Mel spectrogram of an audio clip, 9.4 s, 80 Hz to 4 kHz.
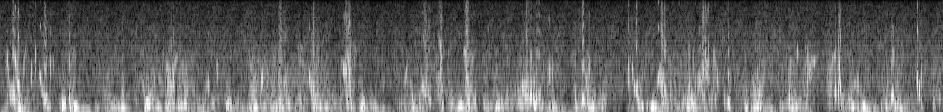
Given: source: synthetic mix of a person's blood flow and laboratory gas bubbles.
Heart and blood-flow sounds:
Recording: Doppler ultrasound of blood flow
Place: precordium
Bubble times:
0.02-0.76 s: bubbles
1.18-1.29 s: bubbles
1.40-1.90 s: bubbles
2.05-2.21 s: bubbles
2.46-3.31 s: bubbles
3.40-3.69 s: bubbles
4.02-4.93 s: bubbles
5.04-5.55 s: bubbles
5.71-6.08 s: bubbles
6.24-6.43 s: bubbles
6.54-6.75 s: bubbles
6.78-7.34 s: bubbles
7.49-7.65 s: bubbles
7.84-8.19 s: bubbles
8.26-8.61 s: bubbles
8.79-9.04 s: bubbles
9.13-9.26 s: bubbles
9.31-9.42 s: bubbles
From the record:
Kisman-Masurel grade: 343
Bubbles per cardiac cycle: rolling drumbeat, 9 or more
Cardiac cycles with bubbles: 100%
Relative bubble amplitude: loud (0.450 to 0.775)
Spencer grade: 3 (all of the cardiac periods contain showers or single bubble signals, but not dominating or overriding the cardiac motion signals)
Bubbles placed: anywhere in the cardiac cycle

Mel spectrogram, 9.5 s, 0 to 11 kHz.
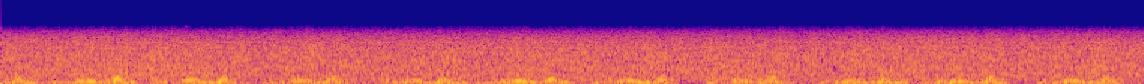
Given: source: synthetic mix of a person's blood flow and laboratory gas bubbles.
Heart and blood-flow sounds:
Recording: Doppler ultrasound of blood flow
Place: precordium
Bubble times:
1.00-1.16 s: bubbles
1.21-1.34 s: bubbles
1.40-1.47 s: bubbles
1.50-1.59 s: bubbles
From the record:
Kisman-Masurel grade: 211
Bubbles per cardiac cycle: several, 3 to 8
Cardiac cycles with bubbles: 1 to 10%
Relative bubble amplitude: barely perceptible (0.100 to 0.250)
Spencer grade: 1 (occasional bubble signal discernible with the cardiac motion signal, with majority of cardiac periods free of bubbles)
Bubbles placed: anywhere in the cardiac cycle

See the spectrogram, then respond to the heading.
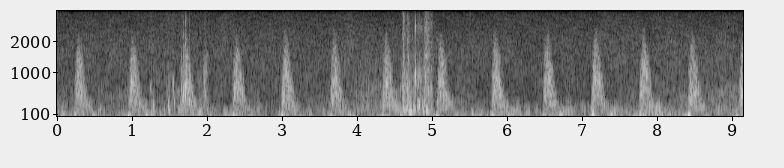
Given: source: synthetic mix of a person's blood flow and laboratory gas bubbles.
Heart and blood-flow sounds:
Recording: Doppler ultrasound of blood flow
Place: subclavian vein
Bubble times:
1.23-1.31 s: bubbles
1.45-1.81 s: bubbles
1.83-2.04 s: bubbles
4.47-5.04 s: bubbles
From the record:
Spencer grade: 1 (occasional bubble signal discernible with the cardiac motion signal, with majority of cardiac periods free of bubbles)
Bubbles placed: anywhere in the cardiac cycle

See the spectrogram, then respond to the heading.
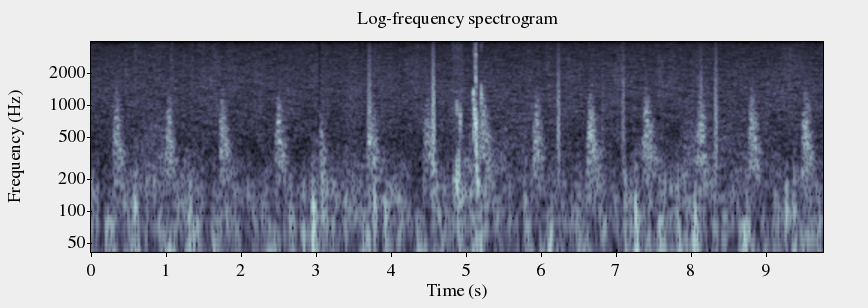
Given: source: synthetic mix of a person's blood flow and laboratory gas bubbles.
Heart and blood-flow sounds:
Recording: Doppler ultrasound of blood flow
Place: subclavian vein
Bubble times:
4.81-4.97 s: bubbles
5.07-5.25 s: bubbles
From the record:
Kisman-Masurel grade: 213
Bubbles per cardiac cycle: several, 3 to 8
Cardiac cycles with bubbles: 1 to 10%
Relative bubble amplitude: loud (0.450 to 0.775)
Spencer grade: 1 (occasional bubble signal discernible with the cardiac motion signal, with majority of cardiac periods free of bubbles)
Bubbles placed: anywhere in the cardiac cycle

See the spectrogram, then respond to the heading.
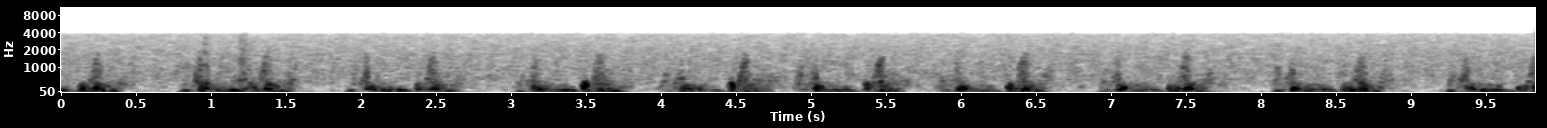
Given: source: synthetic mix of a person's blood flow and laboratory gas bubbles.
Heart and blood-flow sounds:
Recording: Doppler ultrasound of blood flow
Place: precordium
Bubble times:
0.88-1.32 s: bubbles
From the record:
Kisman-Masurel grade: 111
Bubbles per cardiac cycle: 1 to 2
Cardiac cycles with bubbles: 1 to 10%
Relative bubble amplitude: barely perceptible (0.100 to 0.250)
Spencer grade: 1 (occasional bubble signal discernible with the cardiac motion signal, with majority of cardiac periods free of bubbles)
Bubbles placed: only in the low amplitude regions of the cardiac cycle

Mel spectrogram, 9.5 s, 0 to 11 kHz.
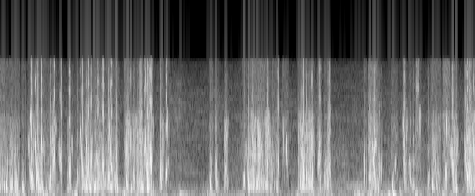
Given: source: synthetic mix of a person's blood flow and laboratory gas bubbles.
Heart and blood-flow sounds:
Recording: Doppler ultrasound of blood flow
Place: subclavian vein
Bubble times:
0.00-1.24 s: bubbles
1.33-1.46 s: bubbles
1.53-2.40 s: bubbles
2.48-3.08 s: bubbles
3.18-3.40 s: bubbles
4.17-4.26 s: bubbles
4.29-4.40 s: bubbles
4.47-4.57 s: bubbles
4.83-5.60 s: bubbles
5.63-5.77 s: bubbles
5.96-6.29 s: bubbles
6.34-6.43 s: bubbles
6.46-6.63 s: bubbles
7.26-7.67 s: bubbles
7.81-7.95 s: bubbles
8.04-8.44 s: bubbles
8.54-8.82 s: bubbles
8.85-9.18 s: bubbles
9.29-9.51 s: bubbles
From the record:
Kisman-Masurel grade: 444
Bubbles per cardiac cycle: continuous sound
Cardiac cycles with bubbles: 100%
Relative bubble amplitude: maximal (0.775 to 0.999)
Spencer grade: 4 (maximum detectable bubble signal sounding continuously throughout systole and diastole of every cardiac period, and overriding the amplitude of the normal cardiac signals)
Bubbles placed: anywhere in the cardiac cycle

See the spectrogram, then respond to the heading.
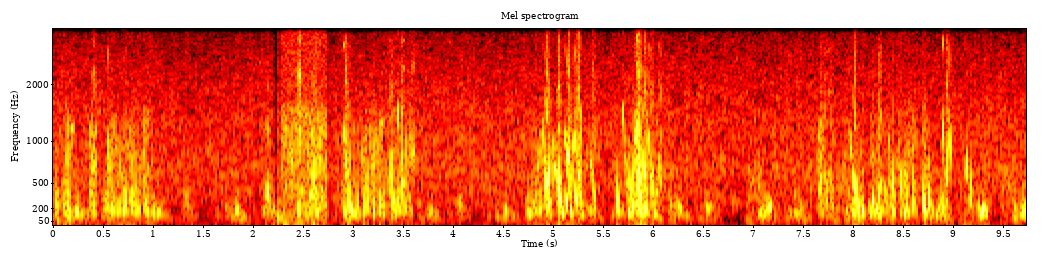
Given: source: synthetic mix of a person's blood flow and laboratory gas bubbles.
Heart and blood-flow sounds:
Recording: Doppler ultrasound of blood flow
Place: precordium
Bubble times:
0.00-0.22 s: bubbles
0.35-0.46 s: bubbles
0.51-1.02 s: bubbles
2.11-2.23 s: bubbles
2.29-2.76 s: bubbles
2.87-3.63 s: bubbles
4.72-5.43 s: bubbles
5.59-6.09 s: bubbles
7.61-7.81 s: bubbles
7.93-8.63 s: bubbles
8.65-8.79 s: bubbles
8.85-9.01 s: bubbles
9.07-9.37 s: bubbles
From the record:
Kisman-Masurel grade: 332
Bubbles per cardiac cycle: rolling drumbeat, 9 or more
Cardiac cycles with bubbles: 50 to 99%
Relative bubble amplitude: moderate (0.250 to 0.450)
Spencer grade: 3 (all of the cardiac periods contain showers or single bubble signals, but not dominating or overriding the cardiac motion signals)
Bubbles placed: anywhere in the cardiac cycle

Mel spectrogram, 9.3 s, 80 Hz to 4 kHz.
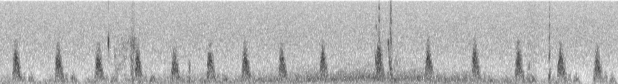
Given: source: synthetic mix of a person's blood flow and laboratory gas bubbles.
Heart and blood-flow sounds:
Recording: Doppler ultrasound of blood flow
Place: subclavian vein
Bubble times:
1.60-1.67 s: bubbles
1.69-2.06 s: bubbles
2.82-2.88 s: bubbles
5.60-6.03 s: bubbles
7.91-8.05 s: bubbles
8.21-8.29 s: bubbles
From the record:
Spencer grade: 2 (many but less than half of the cardiac periods contain bubble signals, singularly or in groups)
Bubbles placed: anywhere in the cardiac cycle

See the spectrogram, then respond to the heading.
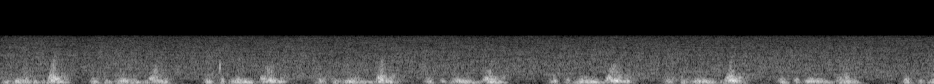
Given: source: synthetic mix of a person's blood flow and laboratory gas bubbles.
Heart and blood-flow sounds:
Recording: Doppler ultrasound of blood flow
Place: precordium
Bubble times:
2.17-2.24 s: bubbles
From the record:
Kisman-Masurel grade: 111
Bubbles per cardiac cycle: 1 to 2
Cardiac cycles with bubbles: 1 to 10%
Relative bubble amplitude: barely perceptible (0.100 to 0.250)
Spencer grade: 1 (occasional bubble signal discernible with the cardiac motion signal, with majority of cardiac periods free of bubbles)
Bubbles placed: only in the low amplitude regions of the cardiac cycle

